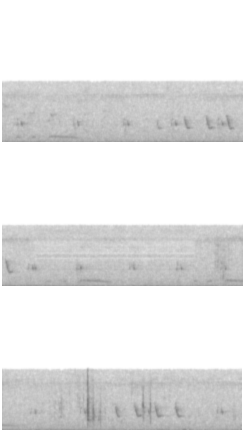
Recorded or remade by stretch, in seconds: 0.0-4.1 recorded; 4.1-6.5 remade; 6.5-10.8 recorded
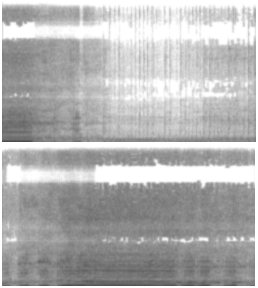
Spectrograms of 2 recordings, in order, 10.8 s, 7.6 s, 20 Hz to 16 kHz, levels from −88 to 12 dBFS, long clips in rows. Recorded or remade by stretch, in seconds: 0.0-0.5 recorded; 0.5-1.5 remade; 1.5-4.1 recorded; 4.1-5.2 remade; 5.2-7.6 recorded

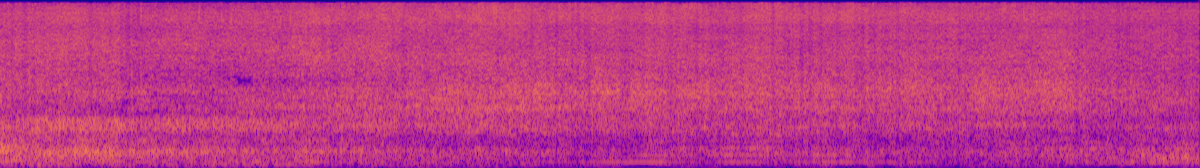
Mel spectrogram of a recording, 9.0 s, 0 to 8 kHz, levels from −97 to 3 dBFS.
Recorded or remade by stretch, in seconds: 0.0-1.0 remade; 1.0-4.1 recorded; 4.1-7.3 remade; 7.3-8.1 recorded; 8.1-9.0 remade

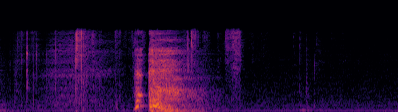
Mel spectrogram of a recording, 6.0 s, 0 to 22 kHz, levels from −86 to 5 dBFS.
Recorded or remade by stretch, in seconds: 0.0-1.3 remade; 1.3-4.5 recorded; 4.5-6.0 remade

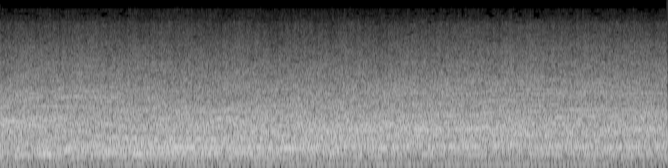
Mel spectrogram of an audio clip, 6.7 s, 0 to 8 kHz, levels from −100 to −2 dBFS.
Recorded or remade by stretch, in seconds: 0.0-6.7 recorded

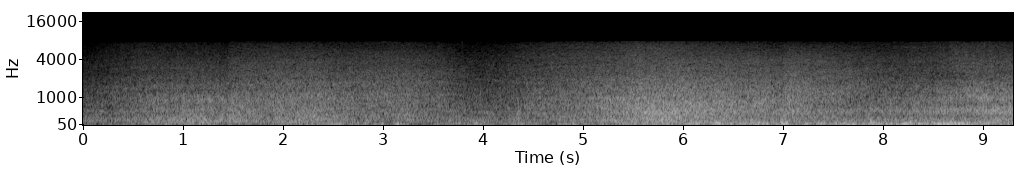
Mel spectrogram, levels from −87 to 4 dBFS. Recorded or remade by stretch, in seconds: 0.0-2.8 recorded; 2.8-3.3 remade; 3.3-9.3 recorded

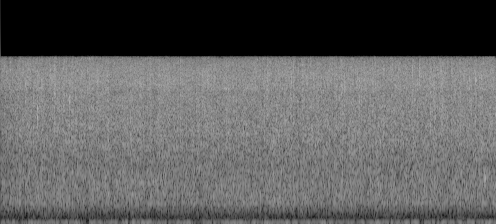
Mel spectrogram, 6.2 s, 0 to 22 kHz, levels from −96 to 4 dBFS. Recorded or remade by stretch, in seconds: 0.0-1.0 recorded; 1.0-3.2 remade; 3.2-6.2 recorded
